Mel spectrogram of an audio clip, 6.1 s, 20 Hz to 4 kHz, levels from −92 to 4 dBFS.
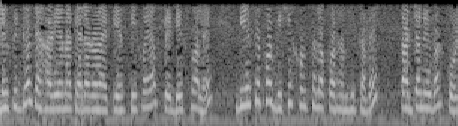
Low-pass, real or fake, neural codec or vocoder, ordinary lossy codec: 3.6 kHz; real; none; none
